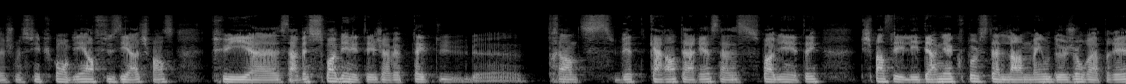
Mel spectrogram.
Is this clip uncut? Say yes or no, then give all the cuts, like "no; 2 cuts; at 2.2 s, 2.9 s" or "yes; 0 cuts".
yes; 0 cuts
